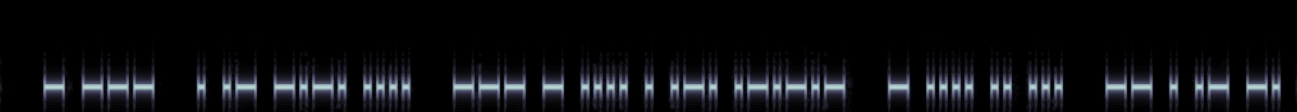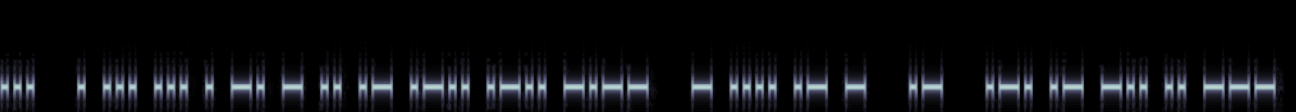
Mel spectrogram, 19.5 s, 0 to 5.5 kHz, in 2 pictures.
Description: Morse code, heard as a keyed tone, about 25 wpm, 600 Hz. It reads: TO EACH OTHER. THIS MEANS ESSENTIALLY THAT A RADIO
